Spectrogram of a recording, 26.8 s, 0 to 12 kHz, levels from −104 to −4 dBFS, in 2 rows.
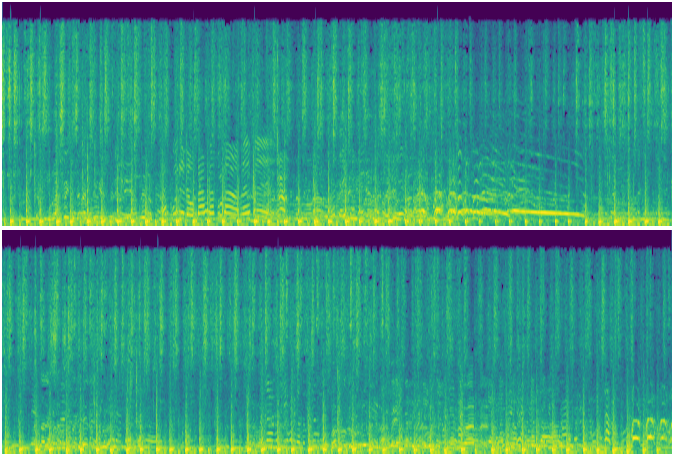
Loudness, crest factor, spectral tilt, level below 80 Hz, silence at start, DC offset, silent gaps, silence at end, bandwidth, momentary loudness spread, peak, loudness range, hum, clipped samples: -10 LUFS; 10 dB; -6 dB/octave; -38 dBFS; 0 s; 0.4%; none; 0 s; 11.5 kHz; 3 LU; 0 dBFS; 1 LU; none; under 0.1%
